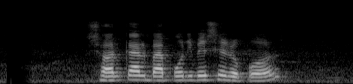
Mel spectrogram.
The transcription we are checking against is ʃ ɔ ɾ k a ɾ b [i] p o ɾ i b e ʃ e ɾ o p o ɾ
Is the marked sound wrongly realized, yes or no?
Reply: yes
